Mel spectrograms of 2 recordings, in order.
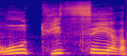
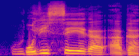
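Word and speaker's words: Ὀδύσσεια: 그리스어 발음으로는 오뒷세이아가 맞아요. 오디세이아가 아니라 뉘?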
